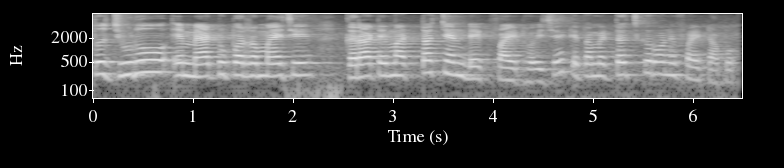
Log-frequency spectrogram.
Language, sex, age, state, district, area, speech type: Gujarati, female, 30-45, Gujarat, Rajkot, urban, spontaneous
